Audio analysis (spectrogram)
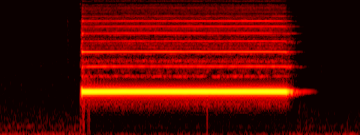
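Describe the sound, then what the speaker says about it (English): A single sustained high D sharp on a recorder, clear and steady for about a second and a half before cutting off, played alone. "And the high D sharp sounds like this."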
